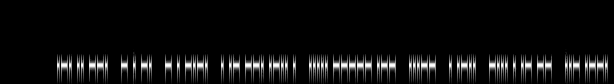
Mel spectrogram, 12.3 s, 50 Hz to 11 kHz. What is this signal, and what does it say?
Morse code, heard as a keyed tone, about 32 wpm, 700 Hz. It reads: RIG TEN TEC EAGLE 50W 3 EL BEAM UP
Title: Practice QSO - Exchange 2 - Info - 30wpm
